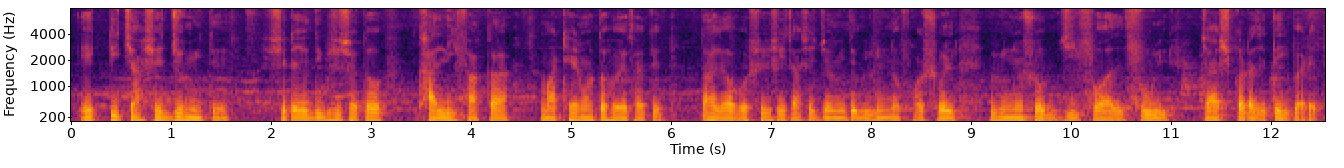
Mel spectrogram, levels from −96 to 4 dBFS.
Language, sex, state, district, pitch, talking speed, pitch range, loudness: Bengali, male, West Bengal, North 24 Parganas, 95 Hz, 130 wpm, 90-100 Hz, -20 LUFS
